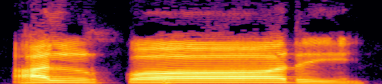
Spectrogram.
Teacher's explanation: র নিচে জের এসেছে তাই র কে বারিক করে পড়বো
